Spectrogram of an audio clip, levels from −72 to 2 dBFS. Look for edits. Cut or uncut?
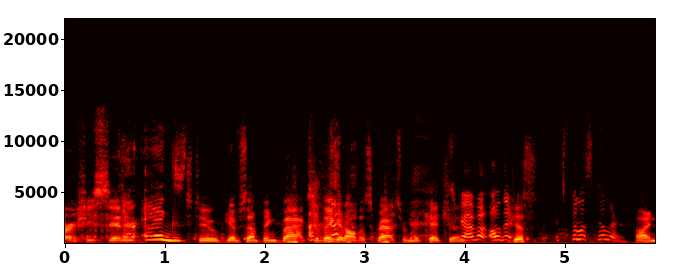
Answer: uncut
